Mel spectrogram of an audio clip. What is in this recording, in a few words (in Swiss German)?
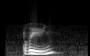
"brun", Bas Rhin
